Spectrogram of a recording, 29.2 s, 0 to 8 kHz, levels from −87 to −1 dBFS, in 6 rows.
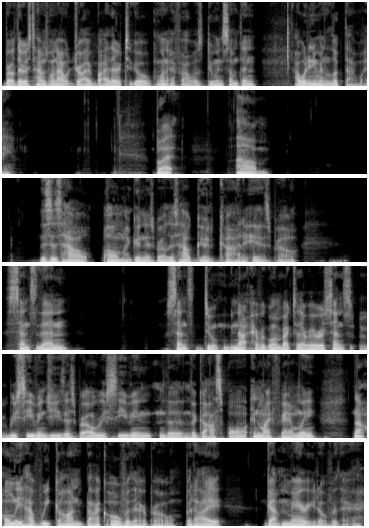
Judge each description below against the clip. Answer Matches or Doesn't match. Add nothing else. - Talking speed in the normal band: Matches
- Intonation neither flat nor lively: Doesn't match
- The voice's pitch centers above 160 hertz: Doesn't match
